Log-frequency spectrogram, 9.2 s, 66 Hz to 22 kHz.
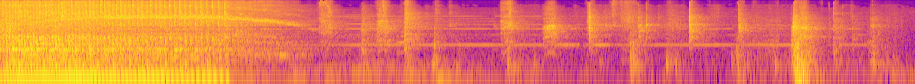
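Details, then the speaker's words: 2014 Volkswagen CJAA TDI, tuned, cranks without starting, no codes: engine catches and runs roughly about two seconds, stalls when clutch released, dying to scattered clicks; damaged turbo wheel shifted and blocking intake air. "So at least it's thinking of starting, but as soon as you let the clutch out, it stalls"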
